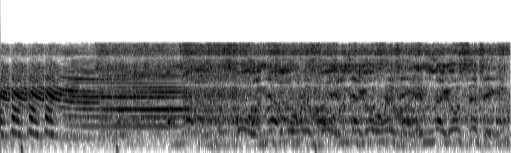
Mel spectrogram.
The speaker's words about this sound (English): Let me hit that alarm.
